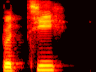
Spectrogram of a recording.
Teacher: we don't pronounce the final T, right? This does not get pronounced.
